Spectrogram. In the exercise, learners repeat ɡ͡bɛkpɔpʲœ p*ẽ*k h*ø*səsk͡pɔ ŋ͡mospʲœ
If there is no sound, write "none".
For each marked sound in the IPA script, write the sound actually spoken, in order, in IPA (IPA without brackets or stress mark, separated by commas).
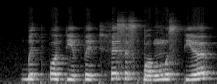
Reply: e, ɛ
